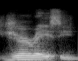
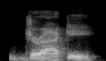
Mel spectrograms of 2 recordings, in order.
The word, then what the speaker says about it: Geraci: Because it's Geraci, Geraci. A lot of people butcher that Geraci, Geraci.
